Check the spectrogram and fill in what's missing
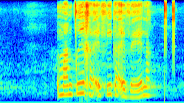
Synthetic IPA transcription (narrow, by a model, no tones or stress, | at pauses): umam̩ǀixaʔefikʼaɛvɛːla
